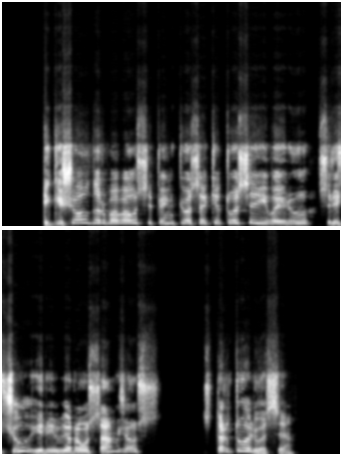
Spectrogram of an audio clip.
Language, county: Lithuanian, Kaunas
